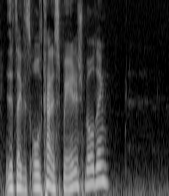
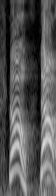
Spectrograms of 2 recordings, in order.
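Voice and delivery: alarmed refusal; 11 semitones higher, 5 dB louder than usual. Retold or imitated. Mimics strangers refusing the tickets.

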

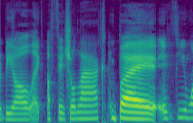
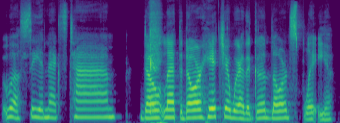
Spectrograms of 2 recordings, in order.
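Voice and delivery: mock Southern; 4 semitones higher than usual. Southern sign-off to listeners.

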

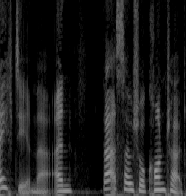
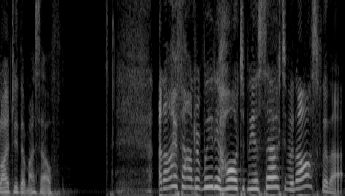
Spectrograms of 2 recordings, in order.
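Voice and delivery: ordinary delivery

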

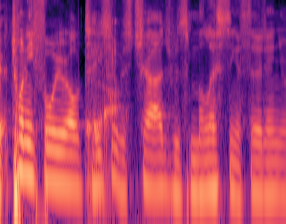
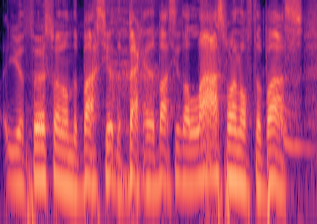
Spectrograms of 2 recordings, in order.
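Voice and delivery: normal talking voice

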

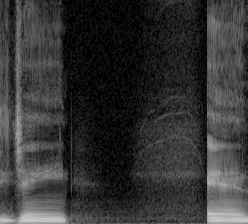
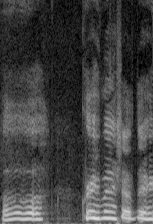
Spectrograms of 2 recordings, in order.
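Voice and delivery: much higher, awkward compliment; nervous girl voice. Retold or imitated. Girl complimenting a wrestler after his match, much higher. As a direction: gush it out shyly. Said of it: "She's like".

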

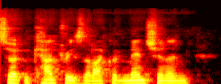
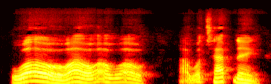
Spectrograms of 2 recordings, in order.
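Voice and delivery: high, swooping reaction of surprise; startled alarm; 5 semitones higher than usual. Retold or imitated. Preacher reacting to a girl screaming mid-sermon, acted startled alarm. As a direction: act out being thrown by an interruption.

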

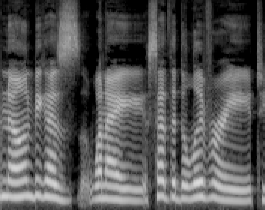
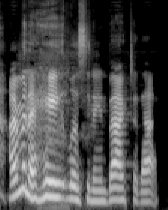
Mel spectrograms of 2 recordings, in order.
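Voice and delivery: normal talking voice

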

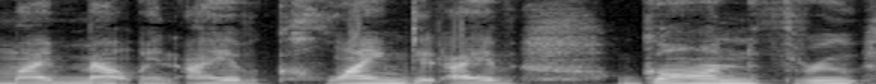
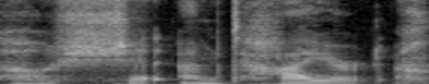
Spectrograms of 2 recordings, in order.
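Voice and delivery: weary hushed sigh; 2 semitones lower, 8 dB quieter, slower than usual. Retold or imitated. Quietly admitting to yourself you're tired. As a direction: drop to a tired, soft whisper. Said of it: "And you're like".

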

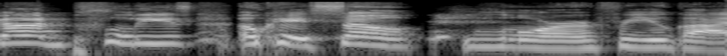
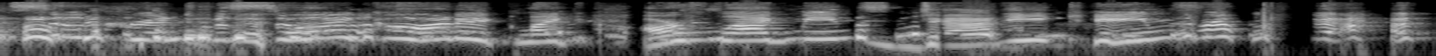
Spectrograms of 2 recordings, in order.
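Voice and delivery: high squealing laugh through the words; 12 semitones higher, 4 dB louder than usual. Real, not acted. Fan squealing with laughter over the cringe scene.

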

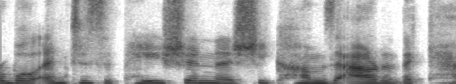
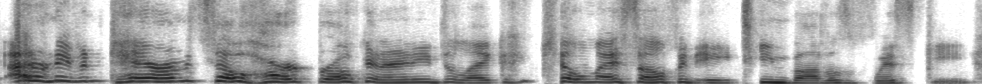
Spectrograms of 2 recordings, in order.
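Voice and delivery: higher, mock despairing; hammed-up heartbreak; 5 semitones higher than usual. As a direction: wail it like a melodramatic jilted lover. Heartbroken man voiced.

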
